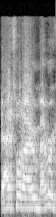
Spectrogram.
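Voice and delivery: ordinary talk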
